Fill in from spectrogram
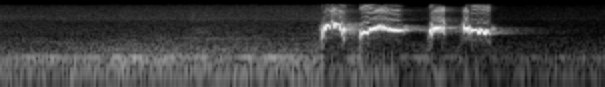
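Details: Red-whiskered bulbul singing in the morning as a training voice for other bulbuls: a single short phrase of four loud, bubbly whistled notes after a quiet start.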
